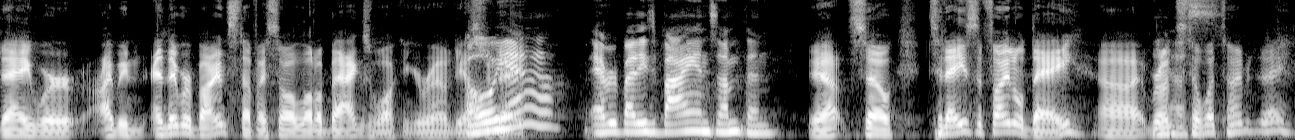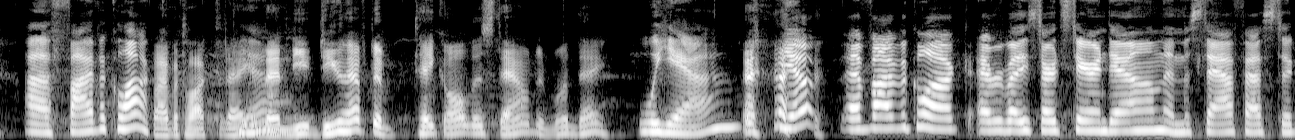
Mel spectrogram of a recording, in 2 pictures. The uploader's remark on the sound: Live from Equine Affaire. Day 3 from Equine Affaire in Ohio.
